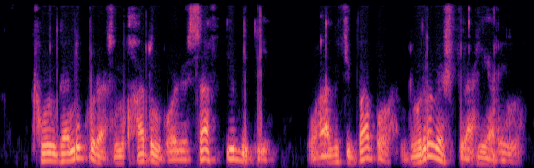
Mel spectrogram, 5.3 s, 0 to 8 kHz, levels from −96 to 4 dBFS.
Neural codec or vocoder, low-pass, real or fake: codec, 16 kHz, 4.8 kbps, FACodec; 7.2 kHz; fake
